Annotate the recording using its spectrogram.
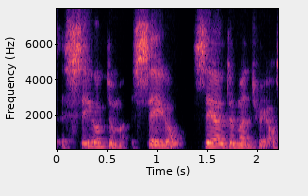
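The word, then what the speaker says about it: Céu de Montreal: And it's Seo de Montreal. Seo means sky.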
